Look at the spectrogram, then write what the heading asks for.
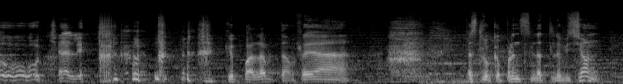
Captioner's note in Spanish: risas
